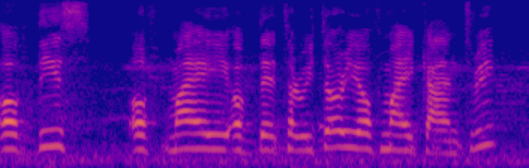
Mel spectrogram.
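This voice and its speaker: In a Spanish accent, a man uses a raised, projected voice at an extremely high pitch, with a bright, sharp tone and a fairly slow pace. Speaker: student. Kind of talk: class presentation. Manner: halting.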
